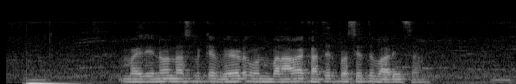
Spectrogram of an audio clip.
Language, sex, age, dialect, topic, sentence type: Bhojpuri, male, 18-24, Southern / Standard, agriculture, statement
